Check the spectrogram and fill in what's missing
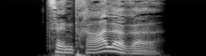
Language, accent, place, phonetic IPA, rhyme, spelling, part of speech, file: German, Germany, Berlin, [t͡sɛnˈtʁaːləʁə], -aːləʁə, zentralere, adjective, De-zentralere.ogg
- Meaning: inflection of zentral: 1. strong/mixed nominative/accusative feminine singular comparative degree 2. strong nominative/accusative plural comparative degree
